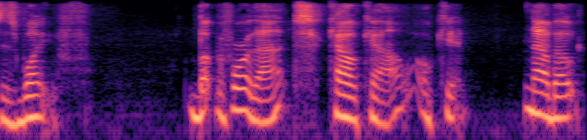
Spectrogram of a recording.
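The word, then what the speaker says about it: Cao Cao: cow okay now about cow cow now the pronunciation of his name seems to change with every game i'm just going to go with cow cow because my cantonese pronunciation is horrendous so now cow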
